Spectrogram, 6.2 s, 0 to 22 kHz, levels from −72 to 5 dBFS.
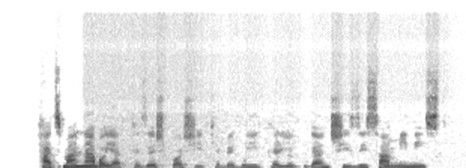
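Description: Around 1 s the room noise jumps, and from 1.09 to 2.71 s the noise suppressor is catching up: the noise comes through with less reduction at first, then sinks by about 7 dB over 1.6 s.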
